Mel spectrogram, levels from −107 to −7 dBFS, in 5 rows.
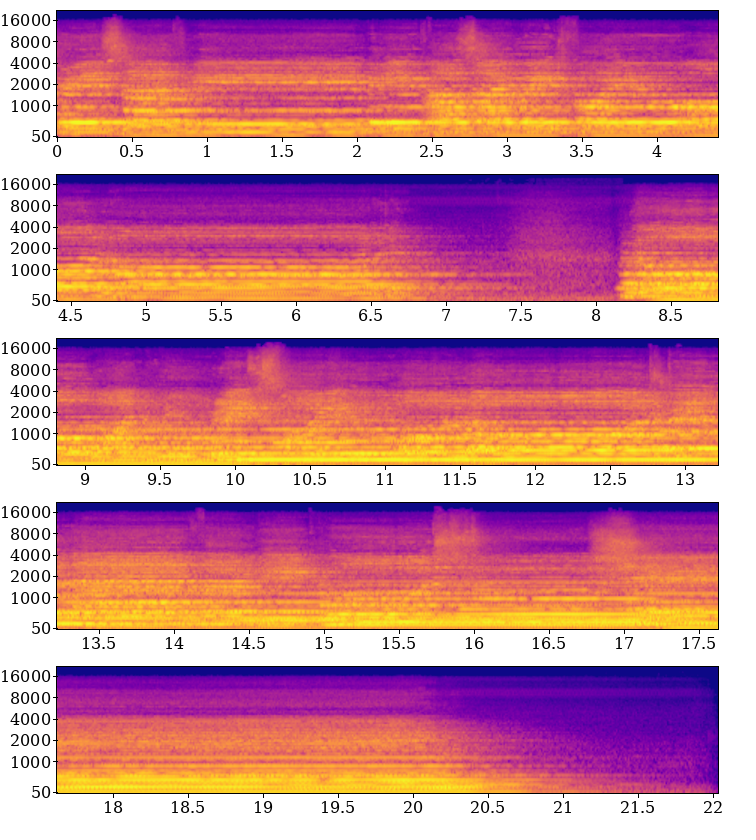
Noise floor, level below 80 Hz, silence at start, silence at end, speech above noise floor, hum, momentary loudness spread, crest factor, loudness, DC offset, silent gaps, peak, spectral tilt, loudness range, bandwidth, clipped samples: -55 dBFS; -26 dBFS; 0 s; 1.15 s; 42 dB; none; 8 LU; 12 dB; -13 LUFS; under 0.1%; none; 0 dBFS; -7.5 dB/octave; 7 LU; 11 kHz; under 0.1%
